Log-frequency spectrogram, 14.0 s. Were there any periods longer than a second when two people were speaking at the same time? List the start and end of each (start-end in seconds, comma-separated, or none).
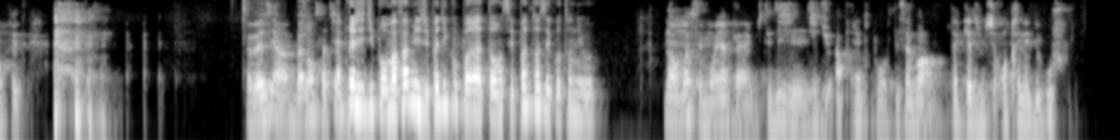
none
